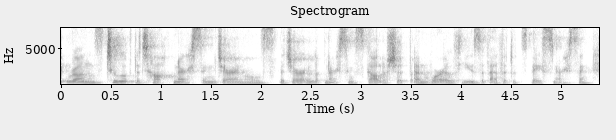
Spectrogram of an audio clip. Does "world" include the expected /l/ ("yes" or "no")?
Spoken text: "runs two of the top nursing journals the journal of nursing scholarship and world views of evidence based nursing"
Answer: yes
